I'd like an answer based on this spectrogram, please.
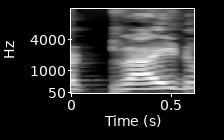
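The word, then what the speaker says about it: tried: ई डी यहां पे आई ई का आई उच्चारण होना ट्राइड पढ़ेंगे इसको ट्रीड मत पढ़िएगा ट्राइड टो एन ई क्या पढ़ेंगे इसको वन पढ़ेंगे।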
